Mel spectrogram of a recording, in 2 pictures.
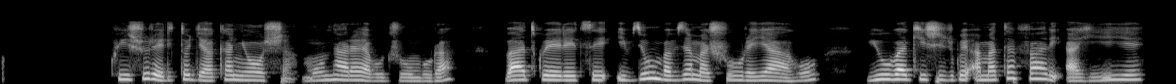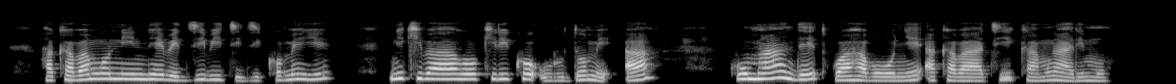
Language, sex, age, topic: Rundi, female, 36-49, education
